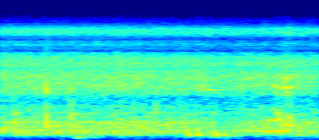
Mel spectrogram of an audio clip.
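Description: Steady background hiss with no distinct event in it.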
